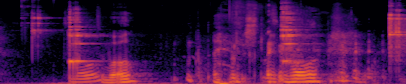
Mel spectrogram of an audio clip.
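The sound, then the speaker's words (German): Glasses clink together in a toast, a few bright ringing taps, with voices chatting around them. “Oder wollen wir zuerst anstoßen?”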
